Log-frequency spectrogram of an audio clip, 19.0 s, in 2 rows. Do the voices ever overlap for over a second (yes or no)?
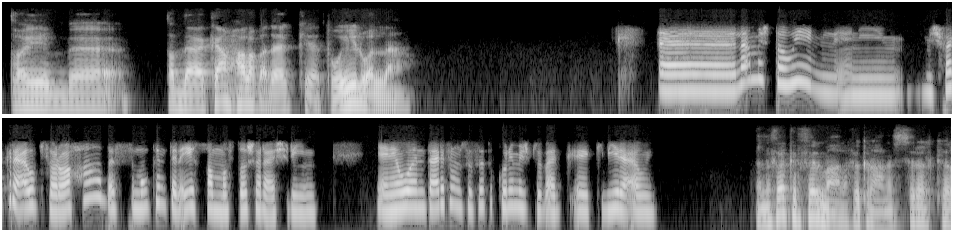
no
